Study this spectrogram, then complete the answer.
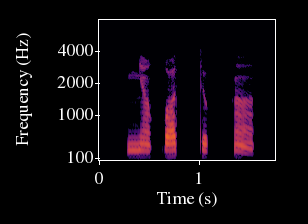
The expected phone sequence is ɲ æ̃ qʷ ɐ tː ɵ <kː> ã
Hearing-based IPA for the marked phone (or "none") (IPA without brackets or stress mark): kː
